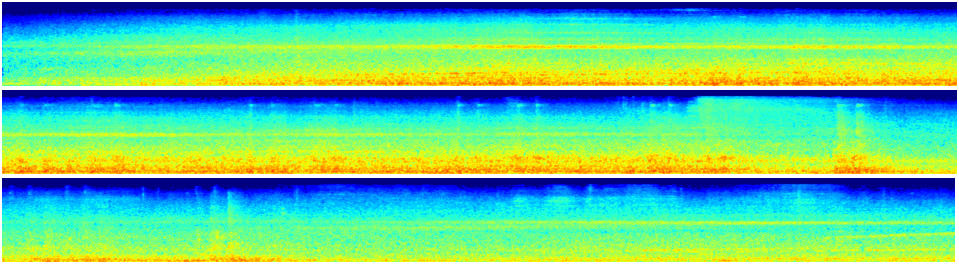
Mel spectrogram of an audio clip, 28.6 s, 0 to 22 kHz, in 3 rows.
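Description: Metro-North M8 electric multiple-unit train running close by, with a steady rumble of wheels on rail and a high steady whine. The sound swells over the first few seconds and is loudest for about fifteen seconds. A brief hiss comes about seventeen seconds in and a sharp clack a second later, after which the sound runs quieter.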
